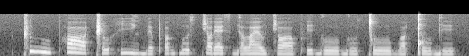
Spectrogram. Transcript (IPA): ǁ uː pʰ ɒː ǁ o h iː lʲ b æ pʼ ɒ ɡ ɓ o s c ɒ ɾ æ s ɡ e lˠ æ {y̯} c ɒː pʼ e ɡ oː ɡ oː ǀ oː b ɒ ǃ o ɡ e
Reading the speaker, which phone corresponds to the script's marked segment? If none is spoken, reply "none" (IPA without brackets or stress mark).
u̯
